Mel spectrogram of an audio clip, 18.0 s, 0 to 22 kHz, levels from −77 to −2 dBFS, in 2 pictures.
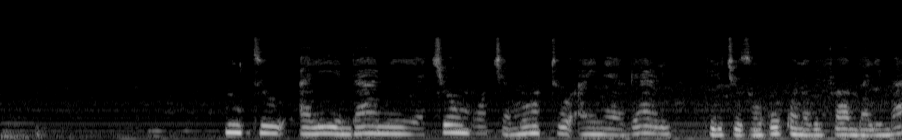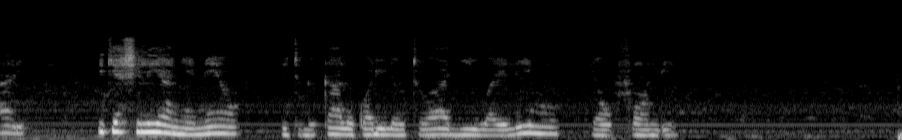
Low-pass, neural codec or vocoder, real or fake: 7.2 kHz; none; real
